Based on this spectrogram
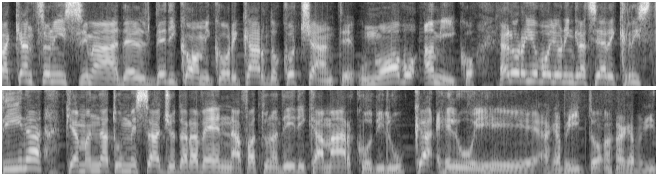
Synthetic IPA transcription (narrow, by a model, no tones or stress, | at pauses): lakant̪sonisːimad̪eld̪ed̪ikɔːmikoɾikːard̪okot͡ʃːant̪eʔunːwɔːvoamiːko | ealːoːɾaiːovɔʎːoɾiŋɡɾat̪sːjaːɾekɾist̪iːnak̟eamːand̪aːt̪oummesːad͡ʒːod̪aɾavɛnːaafːat̪ːounad̪ɛːd̪ikaːmarkod̪ilukːaʔelːuja̰kːapiːt̪oakːapiːt̪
